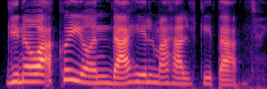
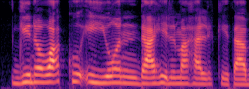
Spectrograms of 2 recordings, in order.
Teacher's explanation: You might hear me saying yun, as if there's no I, and that's commonly how it's pronounced. You might hear people say, ginawa ko iyon dahil mahal kita, but usually the letter I sound is dropped.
